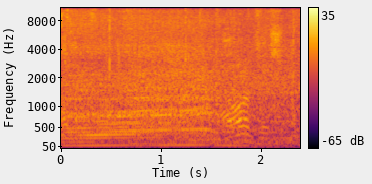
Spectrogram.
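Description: A motor vehicle's engine running close by on the street, a steady low rumble with an even drone over it, with a short burst of voices near the end.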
